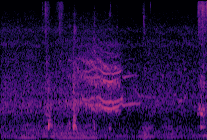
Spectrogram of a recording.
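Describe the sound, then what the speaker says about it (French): Game car in BeamNG.Drive sliding through a drift, with tire screech rising in the middle over a steady engine drone, plus a few short knocks, all at moderate level. "Petit drift, tranquille."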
